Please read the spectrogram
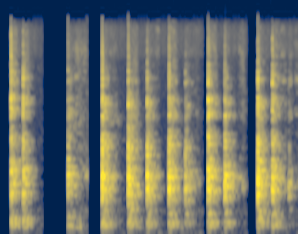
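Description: Stylus tip knocking against the glass of an interactive display screen as words are handwritten on it: about ten sharp, irregular taps, each dying away quickly.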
